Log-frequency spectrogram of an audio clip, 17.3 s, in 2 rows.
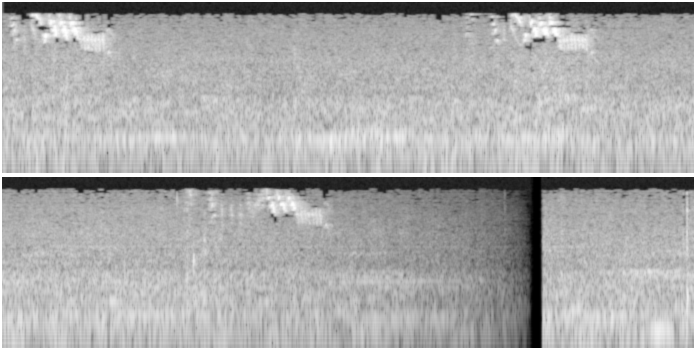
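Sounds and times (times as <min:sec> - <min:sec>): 
low rumbling background noise: 0:00.0 - 0:17.2
House wren song: 0:00.1 - 0:01.5, 0:05.7 - 0:07.6, 0:10.8 - 0:12.8.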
